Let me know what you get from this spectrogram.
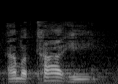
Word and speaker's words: Amittai: In verse 1, chapter 1, he said, "Now the word of the Lord came to Jonah, the son of Amittai," believe it or not, that's the way it's pronounced, "Arise, go to Nineveh, that great city, and cry out against it, for their wickedness has come up before me."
